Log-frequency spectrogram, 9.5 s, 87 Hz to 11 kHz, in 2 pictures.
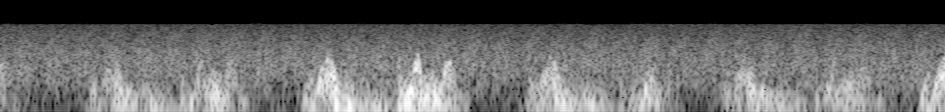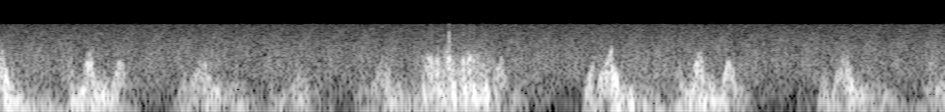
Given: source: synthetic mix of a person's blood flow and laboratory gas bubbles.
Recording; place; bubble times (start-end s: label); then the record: Doppler ultrasound of blood flow; precordium
6.80-7.20 s: bubbles
From the record:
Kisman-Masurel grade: 123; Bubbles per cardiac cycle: 1 to 2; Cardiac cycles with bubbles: 10 to 50%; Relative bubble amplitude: loud (0.450 to 0.775); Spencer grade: 2 (many but less than half of the cardiac periods contain bubble signals, singularly or in groups); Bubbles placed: only in the low amplitude regions of the cardiac cycle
